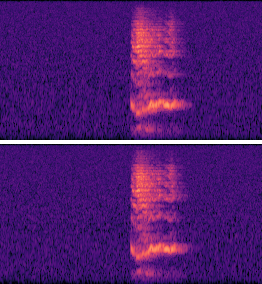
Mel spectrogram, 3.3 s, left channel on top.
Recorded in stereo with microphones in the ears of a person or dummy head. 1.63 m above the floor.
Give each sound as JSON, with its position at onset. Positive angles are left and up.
{"t": 1.6, "sound": "a squeak", "side_deg": -5, "distance_m": 1.7}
